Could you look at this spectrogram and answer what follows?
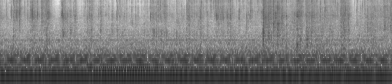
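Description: Small plastic baggies of diamond-painting drills crinkling now and then as they are handled and sorted, over a steady low electrical hum.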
